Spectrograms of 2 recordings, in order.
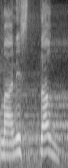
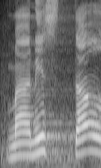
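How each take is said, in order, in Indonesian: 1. Bunyi gh ditekan dan dipotong tiba-tiba. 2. Bunyi gh lembut dan ditahan. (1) "jangan langsung berhenti" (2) "jangan terlalu ditekan"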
